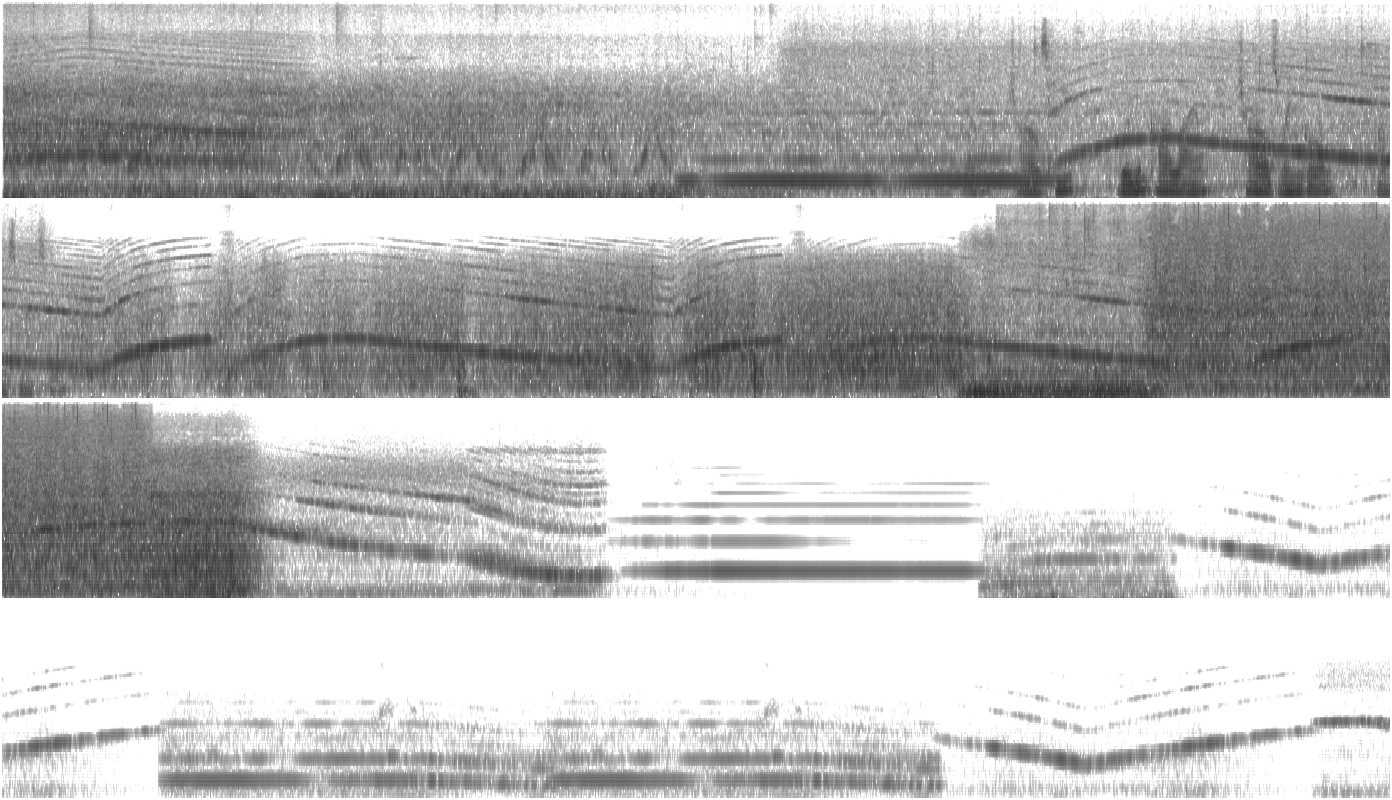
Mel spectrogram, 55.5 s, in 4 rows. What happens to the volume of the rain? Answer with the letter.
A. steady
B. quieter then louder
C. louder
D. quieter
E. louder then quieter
B.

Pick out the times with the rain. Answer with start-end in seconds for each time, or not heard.
0.0-30.4.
